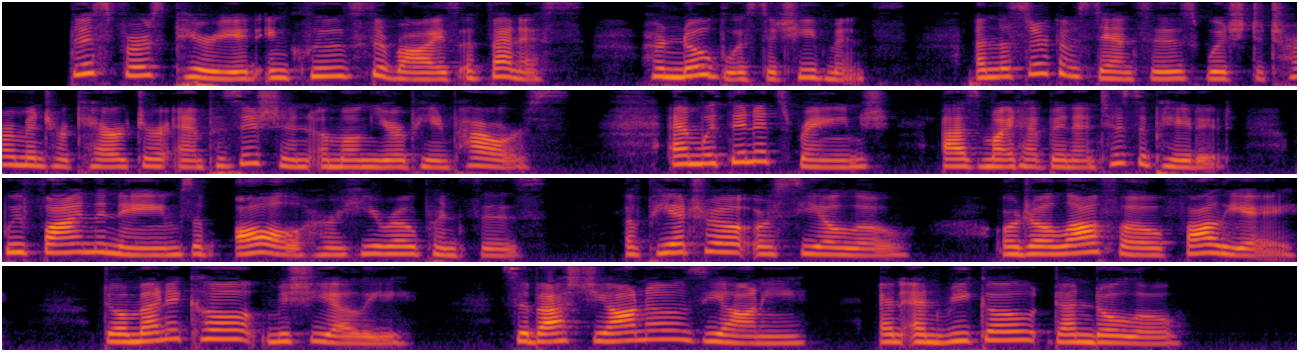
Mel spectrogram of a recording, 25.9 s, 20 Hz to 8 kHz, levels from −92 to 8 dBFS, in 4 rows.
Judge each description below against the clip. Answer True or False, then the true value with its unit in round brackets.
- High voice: True (225 Hz)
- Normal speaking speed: False (125 wpm)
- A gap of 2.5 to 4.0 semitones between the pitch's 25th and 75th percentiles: False (4.5 semitones)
